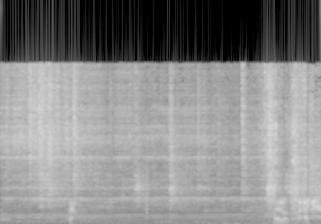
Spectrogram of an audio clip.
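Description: Microwave oven running with a steady hum while a CD inside it arcs, giving irregular sharp crackles and snaps.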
